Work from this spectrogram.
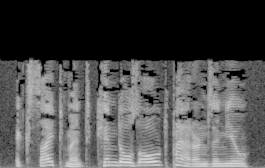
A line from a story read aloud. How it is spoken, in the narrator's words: Bijah said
